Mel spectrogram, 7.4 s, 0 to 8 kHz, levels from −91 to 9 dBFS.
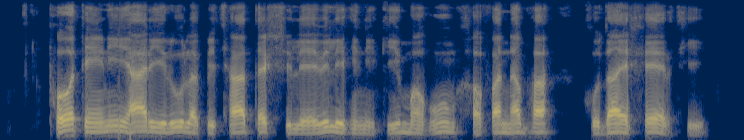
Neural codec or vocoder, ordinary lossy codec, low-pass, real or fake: none; Opus, 24 kbps; 7.2 kHz; real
